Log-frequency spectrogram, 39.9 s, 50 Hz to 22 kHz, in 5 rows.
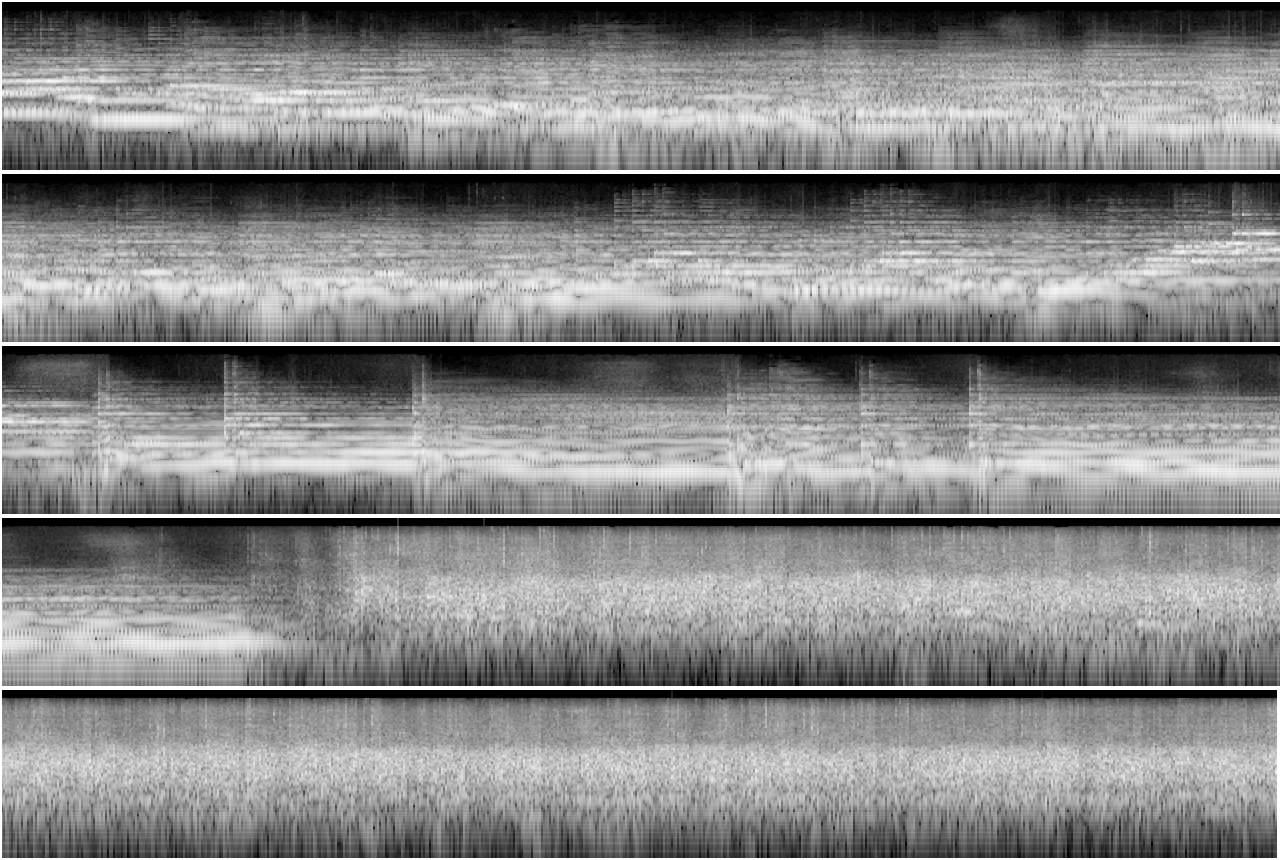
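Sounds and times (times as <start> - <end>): grand piano chords: 0.0 - 26.2, 26.9 - 39.9
audience applauding: 25.5 - 39.9.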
